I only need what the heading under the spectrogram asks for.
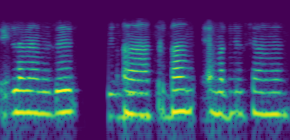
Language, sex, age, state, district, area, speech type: Malayalam, female, 18-30, Kerala, Kasaragod, rural, conversation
